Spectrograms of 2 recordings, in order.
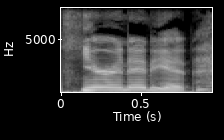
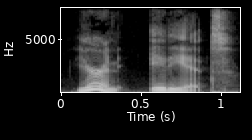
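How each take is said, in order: First: Higher, pointed insult; really meaning it. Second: Matter-of-fact insult; somewhat neutral tone. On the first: Coworker insulting colleague over forgotten keys, meaning it. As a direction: say it as if you truly mean it. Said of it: "if they really meant it". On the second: Coworker to colleague who forgot keys, fairly neutral. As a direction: say the put-down evenly, without force. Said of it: "said that in a somewhat neutral tone". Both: Acted.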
